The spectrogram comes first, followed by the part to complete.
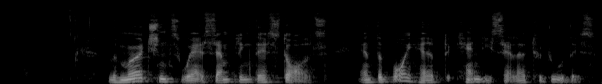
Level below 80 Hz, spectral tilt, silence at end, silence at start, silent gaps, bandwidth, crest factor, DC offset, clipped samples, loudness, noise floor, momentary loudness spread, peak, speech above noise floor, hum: -72 dBFS; -5 dB/octave; 0.1 s; 0.85 s; none; 14.5 kHz; 20 dB; under 0.1%; under 0.1%; -38 LUFS; -75 dBFS; 12 LU; -18 dBFS; 38 dB; none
